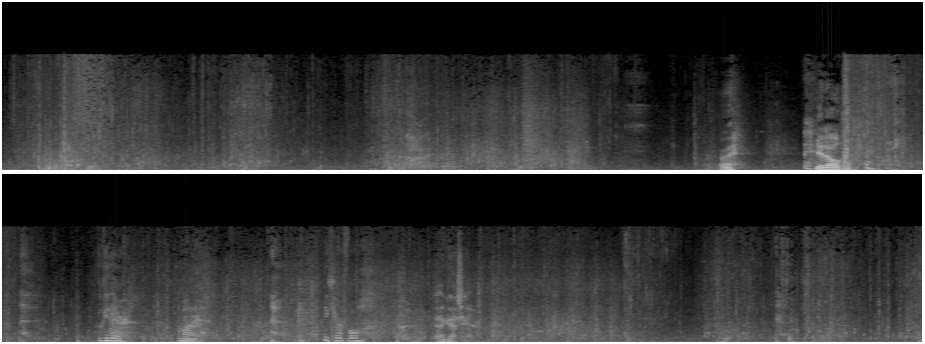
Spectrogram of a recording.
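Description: Water splashes and sloshes as a man wades through it.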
